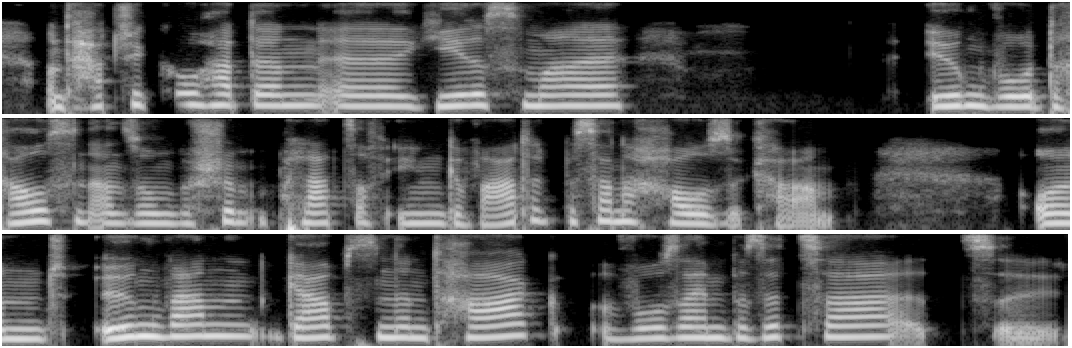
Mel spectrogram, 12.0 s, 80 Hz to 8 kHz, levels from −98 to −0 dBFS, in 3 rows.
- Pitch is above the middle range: Yes, high, 240 Hz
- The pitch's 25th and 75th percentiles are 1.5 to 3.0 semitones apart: Yes, narrow, 2.4 semitones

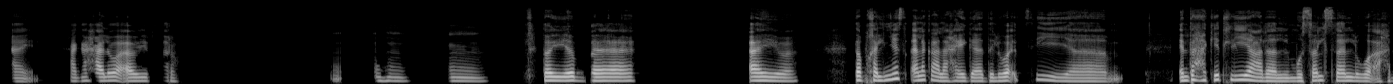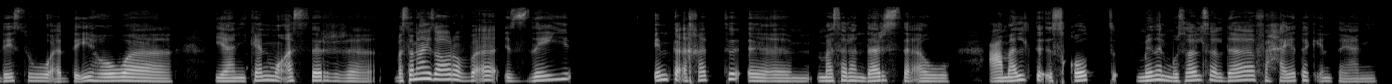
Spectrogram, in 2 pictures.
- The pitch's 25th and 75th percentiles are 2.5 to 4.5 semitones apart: Yes, average, 3.2 semitones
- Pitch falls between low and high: Yes, medium, 170 Hz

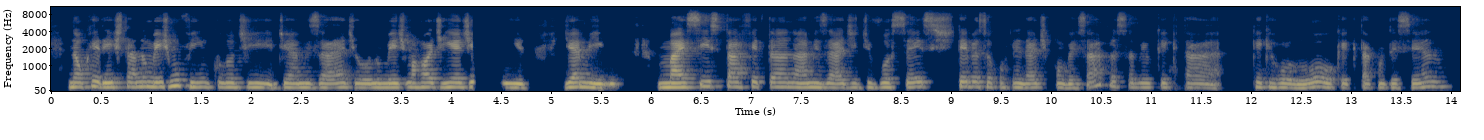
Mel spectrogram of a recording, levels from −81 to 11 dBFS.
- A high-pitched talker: No, medium, 165 Hz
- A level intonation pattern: Yes, narrow, 2.1 semitones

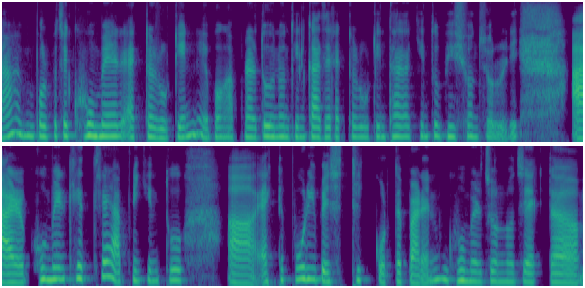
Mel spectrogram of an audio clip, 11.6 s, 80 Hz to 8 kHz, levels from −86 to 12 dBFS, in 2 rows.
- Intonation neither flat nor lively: No, narrow, 1.8 semitones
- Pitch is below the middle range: No, high, 210 Hz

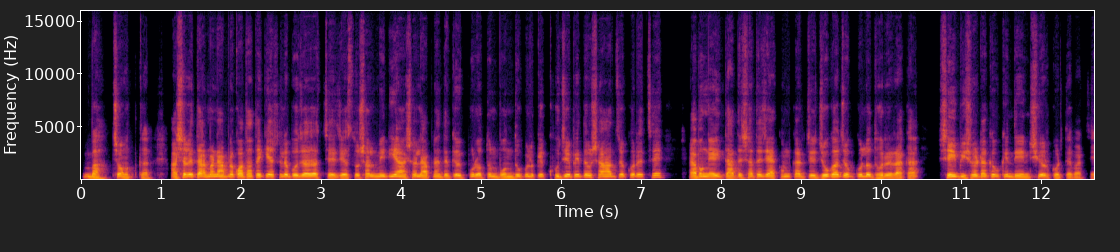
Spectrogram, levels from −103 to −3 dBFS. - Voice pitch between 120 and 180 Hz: Yes, medium, 140 Hz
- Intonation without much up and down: Yes, narrow, 2.0 semitones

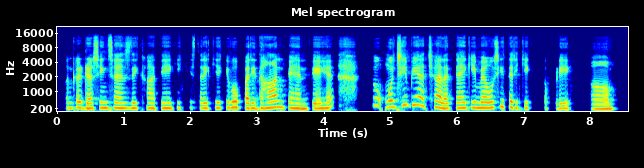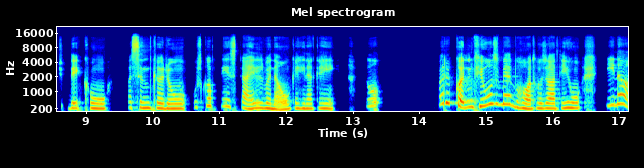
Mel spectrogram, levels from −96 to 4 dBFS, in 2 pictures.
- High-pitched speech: Yes, high, 240 Hz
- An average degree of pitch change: Yes, average, 3.2 semitones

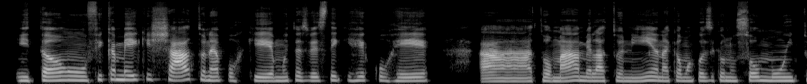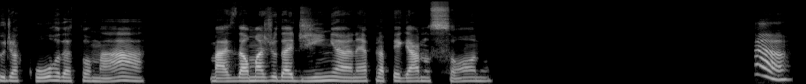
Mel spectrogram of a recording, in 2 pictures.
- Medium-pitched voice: Yes, medium, 170 Hz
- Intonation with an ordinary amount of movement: No, narrow, 2.1 semitones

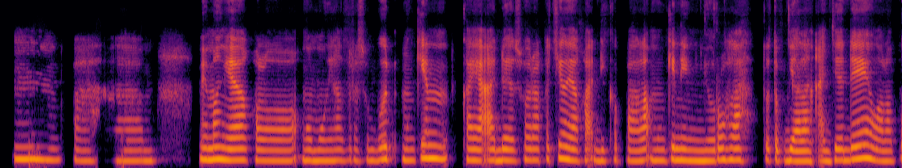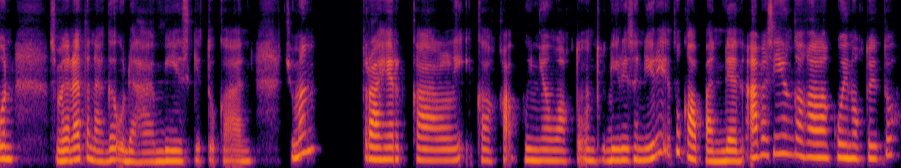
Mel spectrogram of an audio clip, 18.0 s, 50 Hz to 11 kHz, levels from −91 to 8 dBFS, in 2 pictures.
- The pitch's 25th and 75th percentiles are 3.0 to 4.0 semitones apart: No, narrow, 2.4 semitones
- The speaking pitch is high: Yes, high, 215 Hz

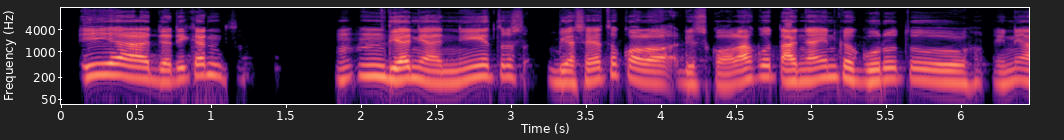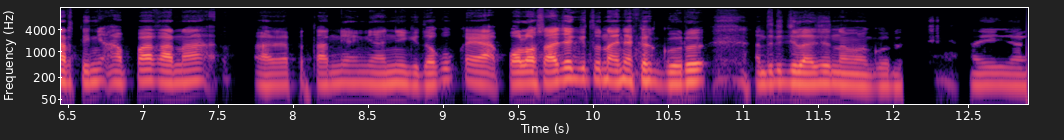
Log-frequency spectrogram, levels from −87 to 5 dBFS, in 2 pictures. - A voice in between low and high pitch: Yes, medium, 150 Hz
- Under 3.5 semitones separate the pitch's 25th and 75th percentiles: No, average, 4.3 semitones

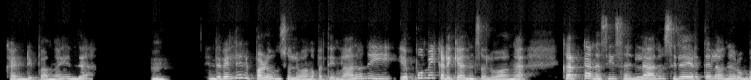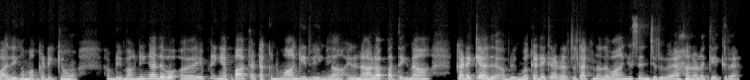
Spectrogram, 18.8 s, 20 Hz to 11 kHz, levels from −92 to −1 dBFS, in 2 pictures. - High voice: Yes, high, 225 Hz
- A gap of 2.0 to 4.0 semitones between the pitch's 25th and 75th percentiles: Yes, average, 3.3 semitones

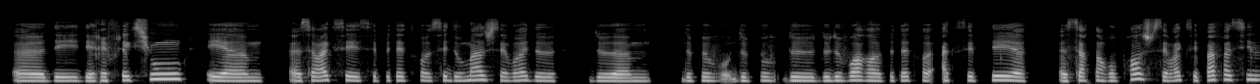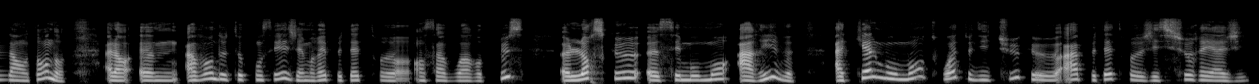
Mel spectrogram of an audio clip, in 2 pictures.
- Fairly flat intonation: No, average, 3.6 semitones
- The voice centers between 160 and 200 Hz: Yes, medium, 185 Hz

